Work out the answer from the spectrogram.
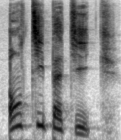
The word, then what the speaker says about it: antipathique: Antipathique. So remember, this H doesn't exist phonetically, so antipathique.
